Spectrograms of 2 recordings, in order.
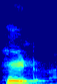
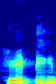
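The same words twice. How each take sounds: First: हेट said as one syllable "hate", final e silent; teacher models हेट without the extra vowel; correct pronunciation. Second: हेटी said "hay-tee" with a sounded final vowel; mock-wrong हेटी showing the silent e voiced; wrong pronunciation. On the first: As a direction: stop हेट cleanly on the t. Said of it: "हम उस vowel को sound नहीं करते". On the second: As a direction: add a clear "ee" after the t in हेटी. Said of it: "हेटी नहीं बोलते". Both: Shown as a demonstration.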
